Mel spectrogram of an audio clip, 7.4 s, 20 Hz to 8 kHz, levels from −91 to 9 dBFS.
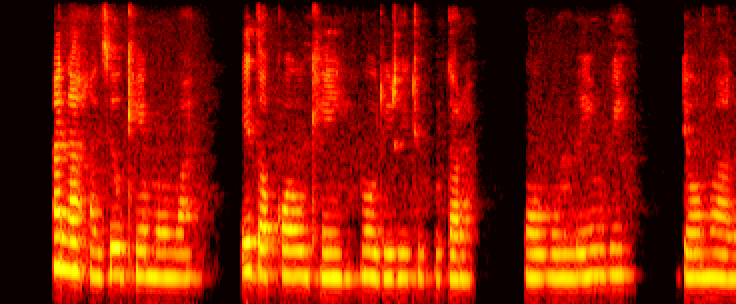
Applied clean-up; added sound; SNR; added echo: none; none; none; none.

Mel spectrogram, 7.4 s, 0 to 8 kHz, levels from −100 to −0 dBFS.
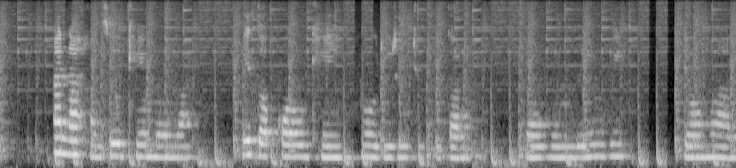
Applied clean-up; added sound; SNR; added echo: none; Drum kit; 10 dB; none.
